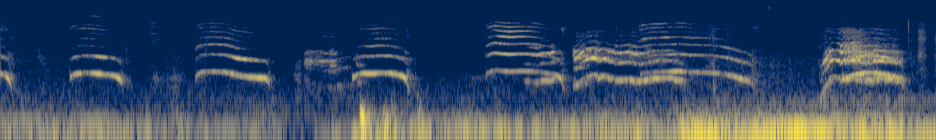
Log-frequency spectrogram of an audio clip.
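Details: Recorded kitten-age meows of Tsukushi, a female white-and-tabby cat now two, played indoors to the household's other cats, who gather. About eight loud, arching, harmonic meows follow one another, some overlapping near the end, over a low room hum.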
